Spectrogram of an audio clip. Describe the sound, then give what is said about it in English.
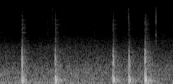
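Six knocks on a wooden door off a hallway in two uneven clusters: two spaced raps, a pause, then four quicker ones, fairly loud over a faint background hiss. “Knocks on the door.”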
